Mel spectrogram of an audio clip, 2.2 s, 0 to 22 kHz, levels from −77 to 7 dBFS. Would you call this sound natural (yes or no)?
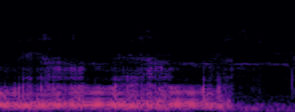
no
